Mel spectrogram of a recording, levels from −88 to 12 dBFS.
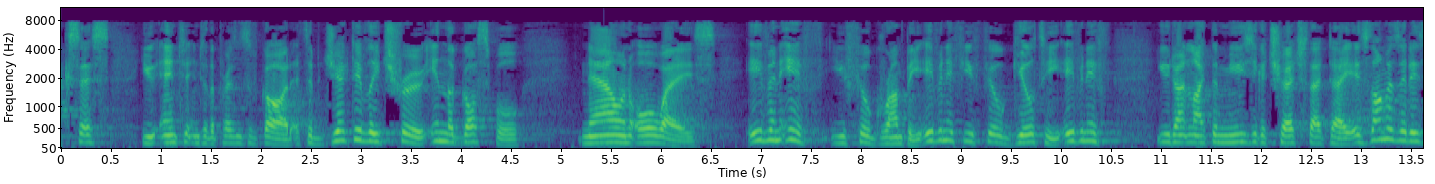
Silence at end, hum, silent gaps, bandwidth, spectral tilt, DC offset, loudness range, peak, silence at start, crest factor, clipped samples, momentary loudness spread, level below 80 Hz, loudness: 0 s; none; none; 8 kHz; -4 dB/octave; under 0.1%; 3 LU; 0 dBFS; 0 s; 16 dB; under 0.1%; 10 LU; -58 dBFS; -16 LUFS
